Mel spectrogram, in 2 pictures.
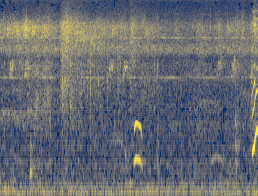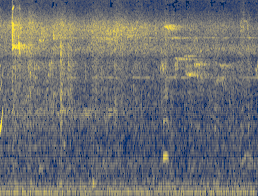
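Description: Faint outdoor forest ambience: a steady high hiss with a few short, scattered animal calls. About five seconds in, a rising call and a brief sharp high sound, the loudest moment.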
